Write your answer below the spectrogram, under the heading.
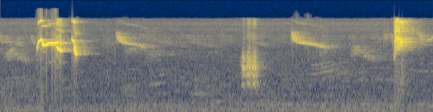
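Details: Oriental magpie-robin decoy giving a fighting song: a few scattered, loud, sharp whistles and falling slurred notes with pauses between, plus one lower, harsher note.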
